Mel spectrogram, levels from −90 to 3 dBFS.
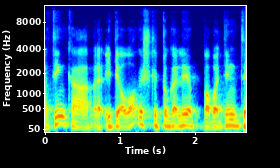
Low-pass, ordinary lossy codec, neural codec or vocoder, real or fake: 10.8 kHz; Opus, 24 kbps; codec, 24 kHz, 1.2 kbps, DualCodec; fake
